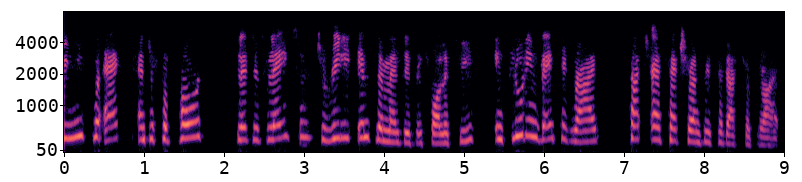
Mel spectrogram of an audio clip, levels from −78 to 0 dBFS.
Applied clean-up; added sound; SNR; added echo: neural mask model Resemble Enhance denoiser.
